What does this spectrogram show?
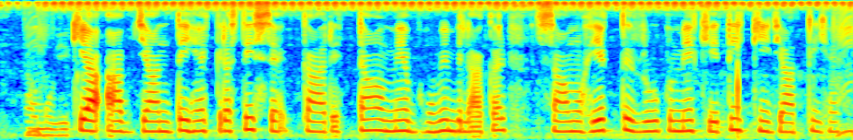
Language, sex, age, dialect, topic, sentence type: Hindi, female, 25-30, Kanauji Braj Bhasha, agriculture, statement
